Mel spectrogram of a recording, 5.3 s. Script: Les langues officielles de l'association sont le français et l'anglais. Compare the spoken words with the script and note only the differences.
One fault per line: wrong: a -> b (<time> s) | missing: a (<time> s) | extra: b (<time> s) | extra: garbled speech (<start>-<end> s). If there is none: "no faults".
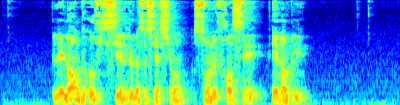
no faults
